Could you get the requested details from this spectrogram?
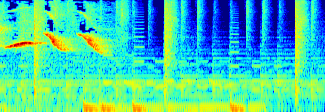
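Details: A pet Rufous-collared Sparrow, kept in an aviary to get in shape after becoming slow and a bit fat, gives three clear, high, downslurred whistles in the first second, over steady background music with low thumps.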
